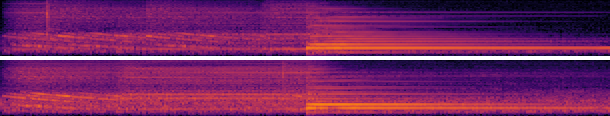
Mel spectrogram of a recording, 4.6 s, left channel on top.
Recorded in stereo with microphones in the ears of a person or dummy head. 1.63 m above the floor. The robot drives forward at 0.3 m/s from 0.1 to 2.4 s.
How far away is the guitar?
About 0.5 m.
